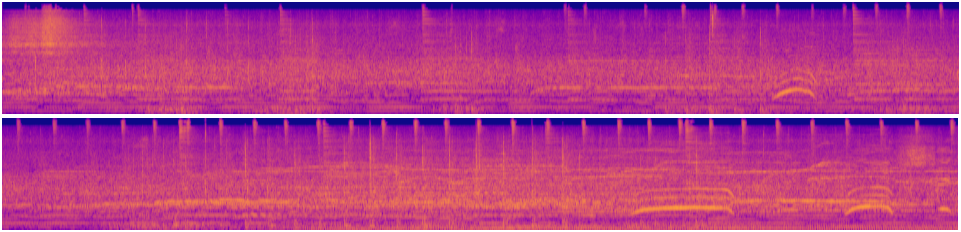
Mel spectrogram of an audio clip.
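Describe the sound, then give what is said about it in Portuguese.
An audience applauding and cheering in a church service, with sustained clapping and scattered whoops. The noise swells slightly toward the end. “Aplauda o Senhor, porque Deus é maravilhoso.”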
